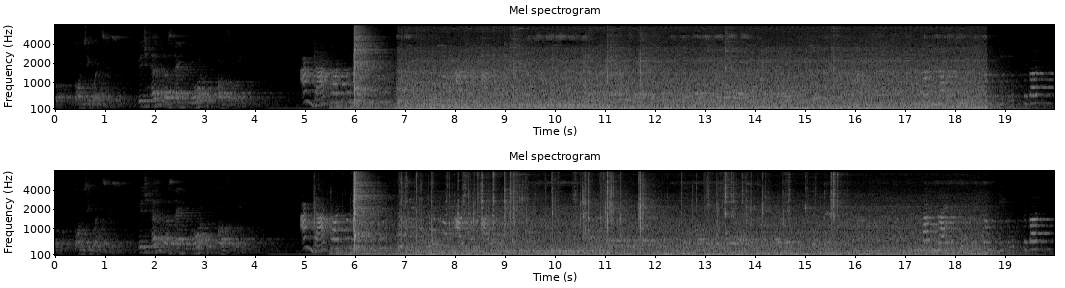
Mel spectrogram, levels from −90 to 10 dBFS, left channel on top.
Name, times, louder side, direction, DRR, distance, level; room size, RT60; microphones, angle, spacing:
voice 1, 0.4-1.2 1.7-2.9 3.3-3.7 10.3-15.9, left 1 dB, 45° left, -4 dB, 2.4 m, -52 dB
voice 2, 4.9-9.3 17.2-19.8, right 3 dB, 20° right, 6 dB, 0.3 m, -49 dB
sound 1, 5.2-6.5 6.8-11.4 11.7-12.3 12.5-16.0, right 8 dB, 75° right, 0.5 m, -43 dB
sound 2, 5.5-10.8, right 1 dB, 45° right, 0.8 m, -50 dB
sound 3, 6.8-18.7, left 4 dB, 90° left, 0.5 m, -42 dB
11.5 x 6.8 x 5.4 m, 2.2 s
head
